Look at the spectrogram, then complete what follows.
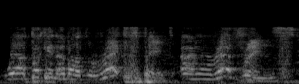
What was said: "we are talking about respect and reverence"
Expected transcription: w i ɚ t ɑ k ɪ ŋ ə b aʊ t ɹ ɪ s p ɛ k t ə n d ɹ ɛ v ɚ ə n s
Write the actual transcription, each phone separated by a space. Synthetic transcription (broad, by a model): w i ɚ t ɑ k ɪ ŋ ə b aʊ t ɹ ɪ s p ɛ t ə n ɹ ɛ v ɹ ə n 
